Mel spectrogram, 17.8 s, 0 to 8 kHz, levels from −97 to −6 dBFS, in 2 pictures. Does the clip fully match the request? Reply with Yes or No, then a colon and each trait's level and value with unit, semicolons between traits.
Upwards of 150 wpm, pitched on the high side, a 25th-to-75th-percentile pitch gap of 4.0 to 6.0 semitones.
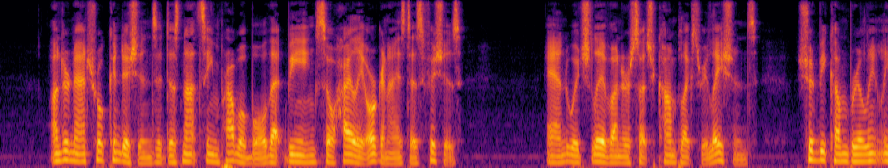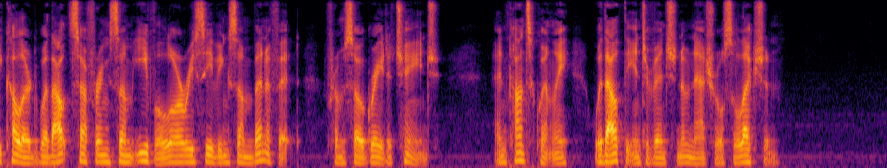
No: average, 160 wpm; low, 115 Hz; average, 4.3 semitones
